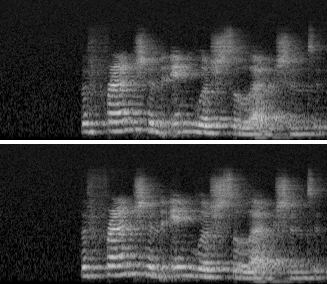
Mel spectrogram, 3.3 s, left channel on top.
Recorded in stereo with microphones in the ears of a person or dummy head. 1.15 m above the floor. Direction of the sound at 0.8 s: 75° right (ahead or behind).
